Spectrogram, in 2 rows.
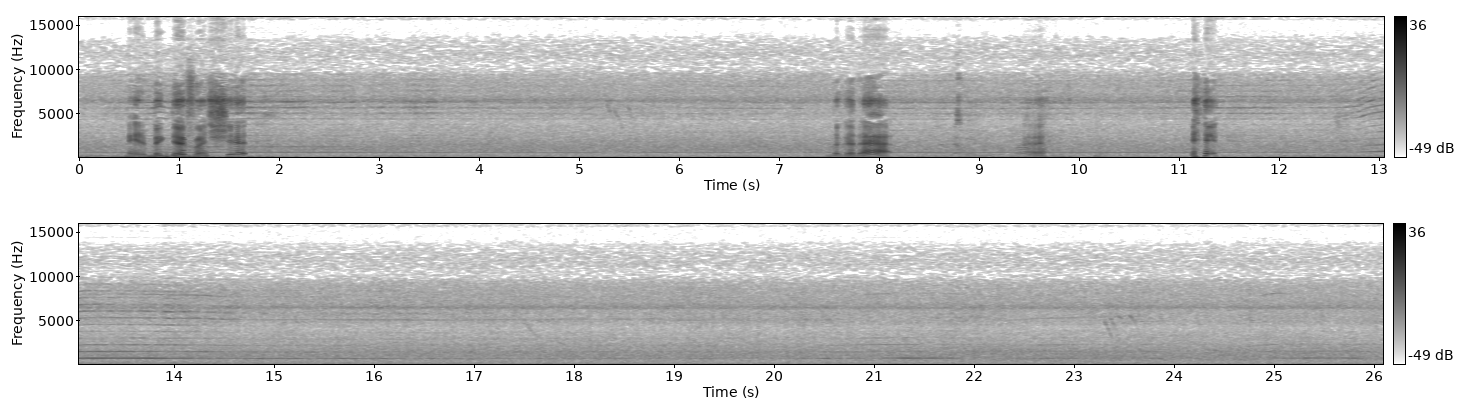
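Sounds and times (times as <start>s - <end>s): wind rumble on microphone: 0.0s - 6.6s
model airplane motor whining: 0.0s - 26.0s.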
